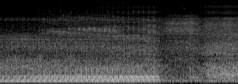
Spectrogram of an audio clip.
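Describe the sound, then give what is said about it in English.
Early Bronco engine driving in reverse and accelerating hard: a loud, steady mechanical drone with strong low harmonics that suddenly drops in level and thins out about two-thirds through, then continues more quietly. “i drive forward a little bit throw it in reverse and step on it and Here's the video.”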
